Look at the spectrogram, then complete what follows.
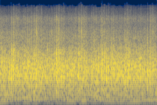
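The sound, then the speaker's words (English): A crowd applauds steadily as a clap offering to God, a dense wash of many hands clapping at once, loud and sustained throughout with no voices standing out. “I want to give God a mighty clap offering.”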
